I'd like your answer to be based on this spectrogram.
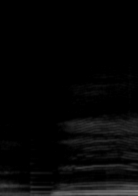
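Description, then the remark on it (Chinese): A dragon's big yawn: after a short breathy intake, a deep voiced groan swells and holds for about a second, sounding like a human voice imitating the yawn. “呃，不过呀，巨龙的哈欠可不是什么小哈欠，这可是一条龙的哈欠。”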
